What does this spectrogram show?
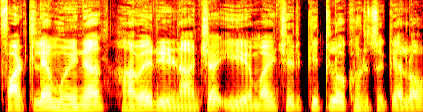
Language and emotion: Goan Konkani, neutral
